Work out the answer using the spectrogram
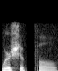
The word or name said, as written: worshipful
